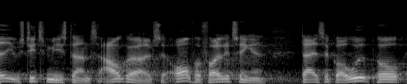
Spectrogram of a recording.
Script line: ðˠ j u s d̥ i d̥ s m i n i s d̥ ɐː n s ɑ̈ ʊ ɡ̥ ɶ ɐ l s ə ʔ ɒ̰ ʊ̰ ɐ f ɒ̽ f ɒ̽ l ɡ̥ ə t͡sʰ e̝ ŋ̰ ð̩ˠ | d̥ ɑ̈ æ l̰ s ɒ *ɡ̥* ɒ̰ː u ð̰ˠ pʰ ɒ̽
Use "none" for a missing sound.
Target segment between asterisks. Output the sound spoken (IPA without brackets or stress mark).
ɡ̥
